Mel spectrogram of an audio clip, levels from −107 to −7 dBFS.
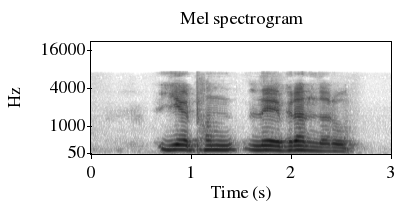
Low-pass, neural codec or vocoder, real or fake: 7.2 kHz; codec, 16 kHz, 1.1 kbps, Voila-Tokenizer; fake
